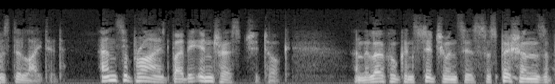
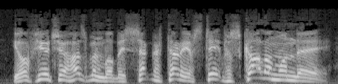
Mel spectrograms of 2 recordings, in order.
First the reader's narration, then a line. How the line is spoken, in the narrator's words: many of them shouted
